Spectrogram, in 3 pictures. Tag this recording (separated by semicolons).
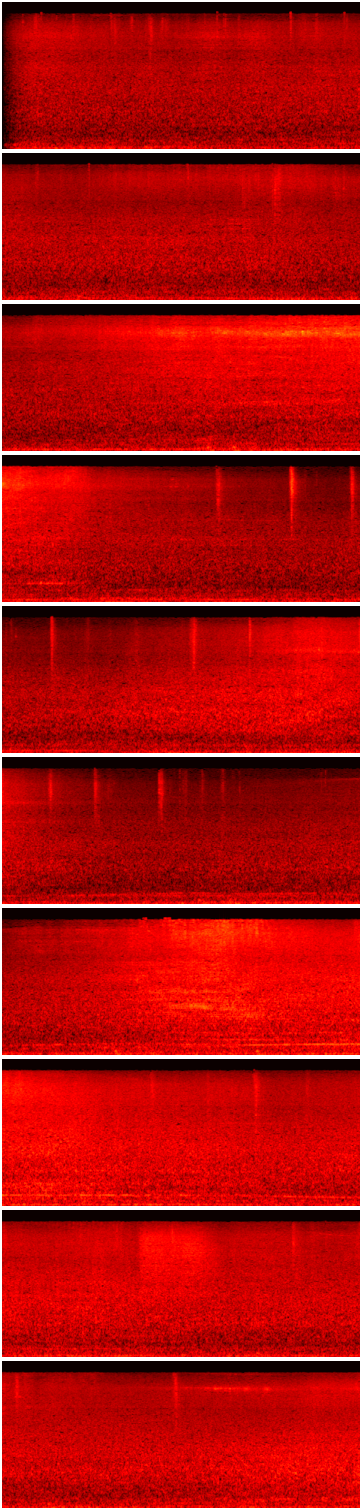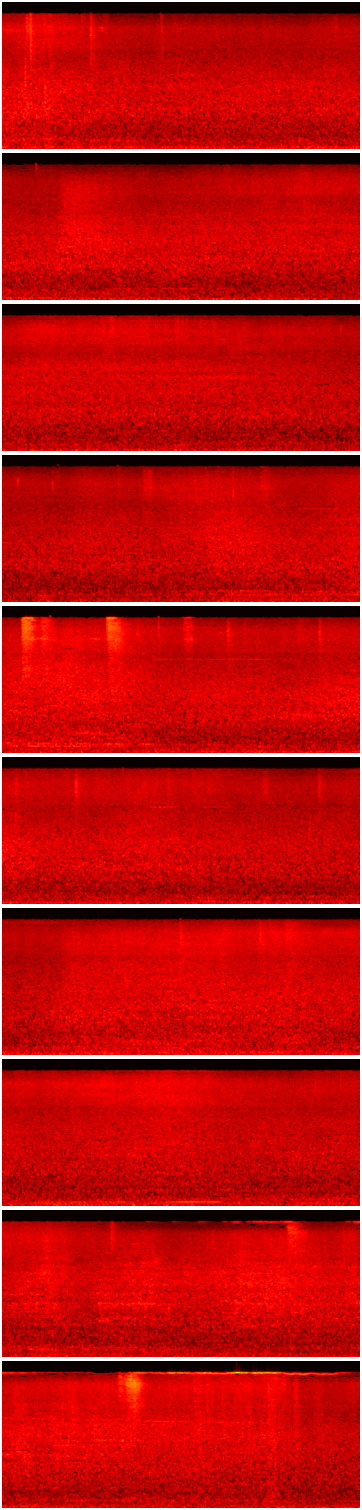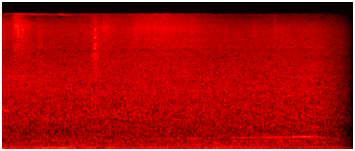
sweeper; seoul; traffic; korea; field-recording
